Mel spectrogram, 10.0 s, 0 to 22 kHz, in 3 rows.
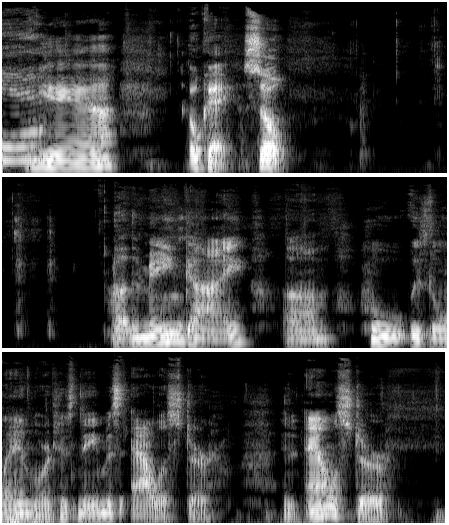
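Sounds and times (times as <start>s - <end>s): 
speech: 0.0s - 2.2s, 4.2s - 9.9s
crunchy chewing of a potato chip: 2.6s - 4.2s.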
